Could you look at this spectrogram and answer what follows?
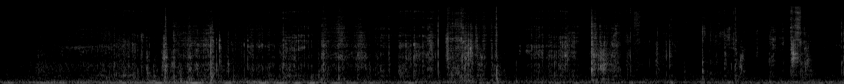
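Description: Scissors snip through paper and ephemera for a craft project, with a run of close, irregular cutting and rustling sounds that continue throughout with no speech.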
